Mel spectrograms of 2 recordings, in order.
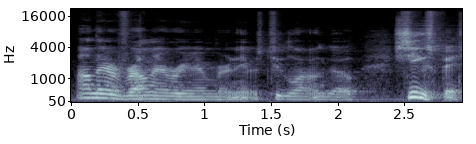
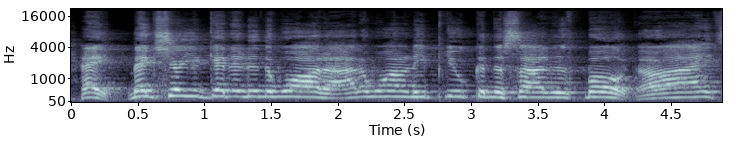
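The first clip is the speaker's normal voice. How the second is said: gruff Gino; 8 semitones higher than usual. Retold or imitated. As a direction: boss everyone around. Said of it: "Gino goes".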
